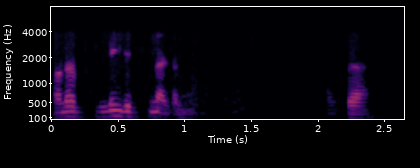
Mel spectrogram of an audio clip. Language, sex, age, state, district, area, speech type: Santali, male, 18-30, Jharkhand, Seraikela Kharsawan, rural, conversation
